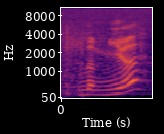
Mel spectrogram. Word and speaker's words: Lemieux: season and playoff run max lemieux that's how you say it just say mario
